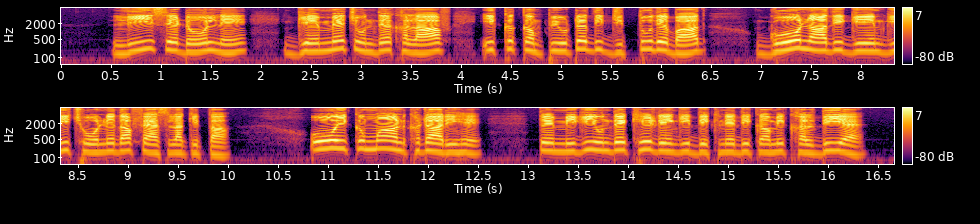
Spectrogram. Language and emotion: Dogri, sad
